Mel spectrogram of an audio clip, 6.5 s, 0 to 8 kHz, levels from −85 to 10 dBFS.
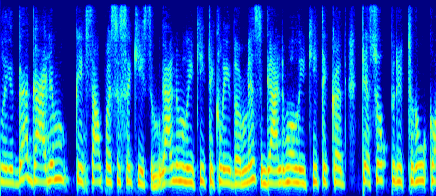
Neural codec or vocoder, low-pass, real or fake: codec, 16 kHz, 1.1 kbps, Voila-Tokenizer; 7.2 kHz; fake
